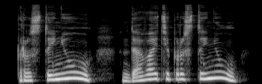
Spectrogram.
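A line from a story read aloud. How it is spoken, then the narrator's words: Shouting. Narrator (Russian): кричал Самоплясов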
